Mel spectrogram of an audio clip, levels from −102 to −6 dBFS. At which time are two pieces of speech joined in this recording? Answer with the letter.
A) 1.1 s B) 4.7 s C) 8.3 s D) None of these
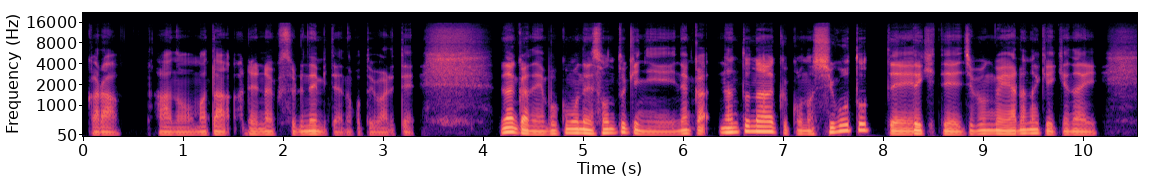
C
